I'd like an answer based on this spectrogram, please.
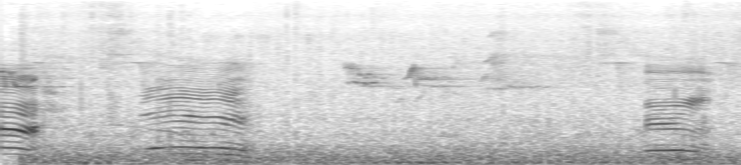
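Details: Cows in a village shed at night giving short harmonic moos, one at the start, one near the middle and another at the end, over a steady low rumbling background noise and faint higher squeaky sounds between calls.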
